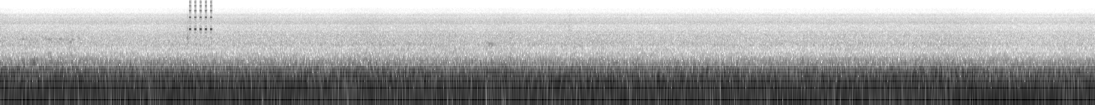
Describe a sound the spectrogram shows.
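Jet engines roar steadily with a deep rumble of wind around the cockpit.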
